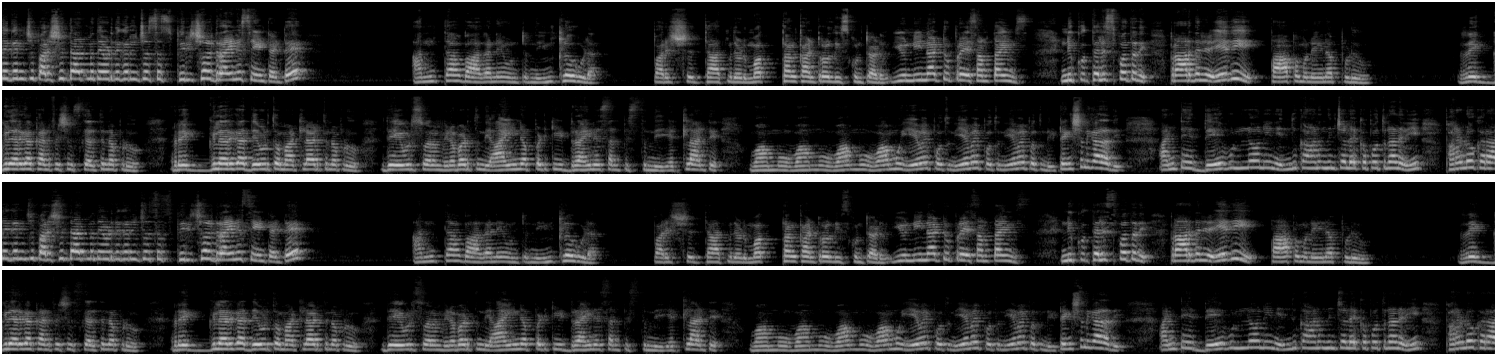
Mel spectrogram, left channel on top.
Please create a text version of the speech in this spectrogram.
దగ్గర నుంచి, పరిశుద్ధాత్మ దేవుడి దగ్గర నుంచి వస్తే స్పిరిచువల్ డ్రైనెస్ ఏంటంటే అంతా బాగానే ఉంటుంది. ఇంట్లో కూడా పరిశుద్ధాత్మ దేవుడు మొత్తం కంట్రోల్ తీసుకుంటాడు. You need not to pray. Some times నీకు తెలిసిపోతుంది ప్రార్థన ఏది పాపము లేనప్పుడు, రెగ్యులర్గా కన్ఫెషన్స్కి వెళ్తున్నప్పుడు, రెగ్యులర్గా దేవుడితో మాట్లాడుతున్నప్పుడు దేవుడి స్వరం వినబడుతుంది. అయినప్పటికీ డ్రైనెస్ అనిపిస్తుంది. ఎట్లా అంటే వాము వాము వాము వాము ఏమైపోతుంది టెన్షన్ కాదు అది. అంటే దేవుళ్ళో నేను ఎందుకు ఆనందించలేకపోతున్నానని పరలోక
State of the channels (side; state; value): both; normal; correlation 0.46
